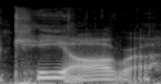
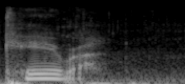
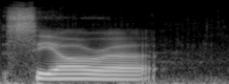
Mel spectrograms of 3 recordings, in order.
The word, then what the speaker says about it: Ciara: Wait, it's not even Kiara. It's just Kira. It's just two syllables. Kira. Not that my nephew can say it, so you're not alone. But Siara or Sierra is um the American way of pronouncing it.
